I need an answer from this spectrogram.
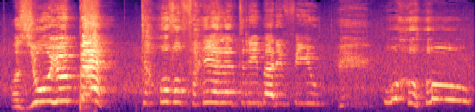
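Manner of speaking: high, loud thrilled outburst; excited shouting. Real, not acted. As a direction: yell at the near goal. Goal chance while gaming.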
